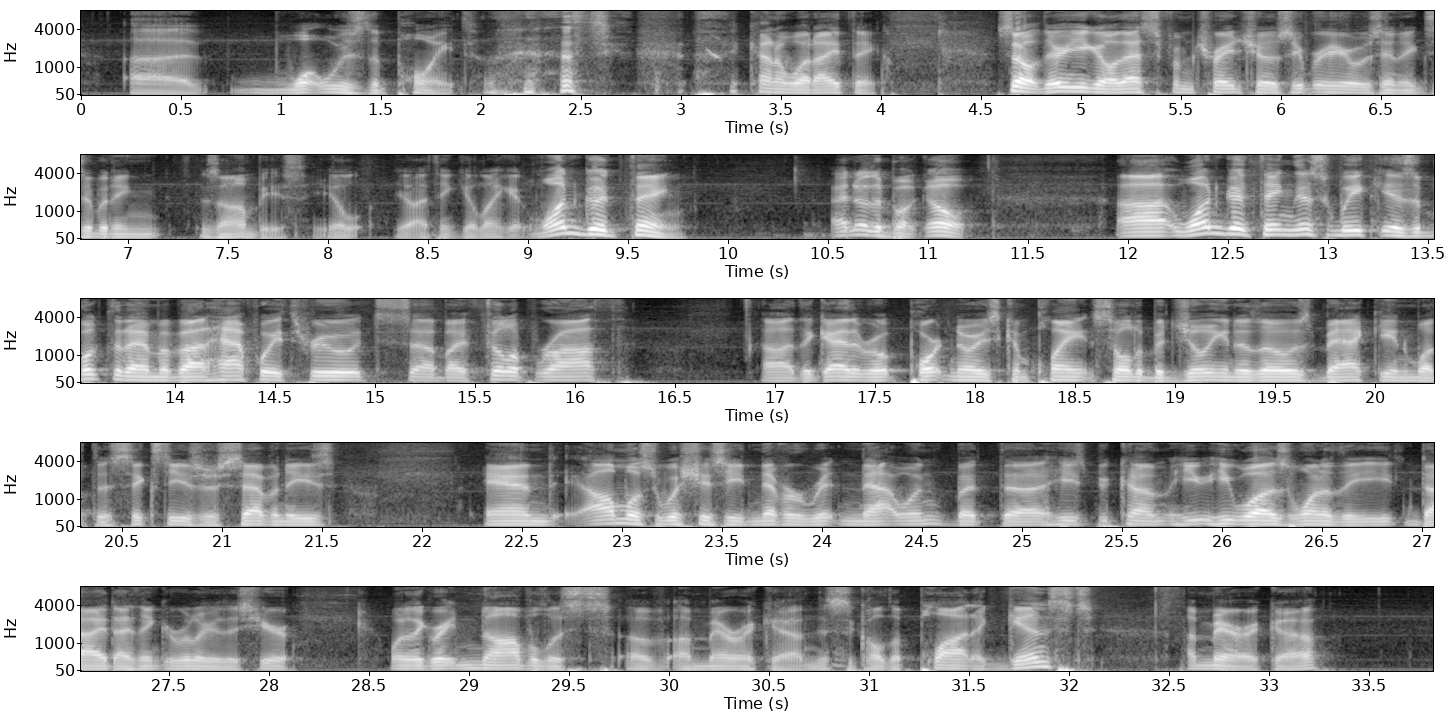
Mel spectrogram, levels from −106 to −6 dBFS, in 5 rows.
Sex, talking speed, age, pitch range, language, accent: male, 200 wpm, 40-59, 95-125 Hz, English, American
